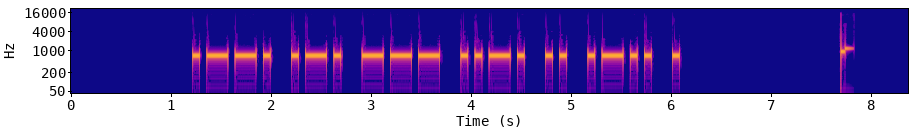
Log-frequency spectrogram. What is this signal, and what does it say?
Morse code, heard as a keyed tone, about 17 wpm, 700 Hz. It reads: PROFILE
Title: Seven Letter Words - 17wpm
